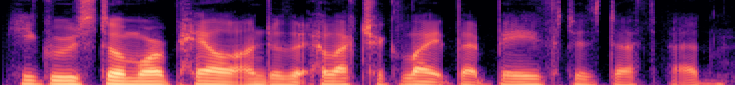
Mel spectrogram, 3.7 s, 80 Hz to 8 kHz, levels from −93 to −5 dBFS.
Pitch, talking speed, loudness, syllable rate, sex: 105 Hz, 210 wpm, -18 LUFS, 5.2 syllables/s, male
